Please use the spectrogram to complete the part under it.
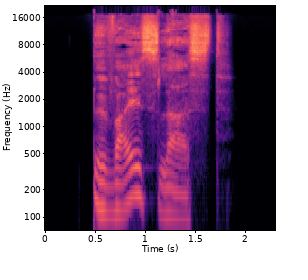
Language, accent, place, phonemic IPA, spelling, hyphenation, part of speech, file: German, Germany, Berlin, /bəˈvaɪ̯slast/, Beweislast, Be‧weis‧last, noun, De-Beweislast.ogg
- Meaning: burden of proof, onus, onus probandi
